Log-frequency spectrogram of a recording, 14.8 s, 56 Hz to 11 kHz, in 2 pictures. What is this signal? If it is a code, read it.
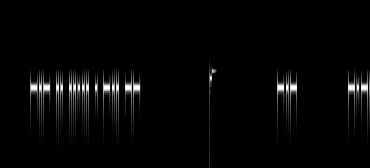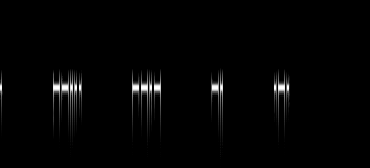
Morse code, heard as a keyed tone, about 28 wpm, spaced as for 12 wpm, 700 Hz. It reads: KI5EDM KC7QNR
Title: USA Call Signs - 6 Characters - 8x Character Spacing - 28wpm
